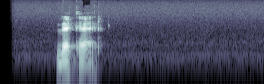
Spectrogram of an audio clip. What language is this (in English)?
Hungarian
